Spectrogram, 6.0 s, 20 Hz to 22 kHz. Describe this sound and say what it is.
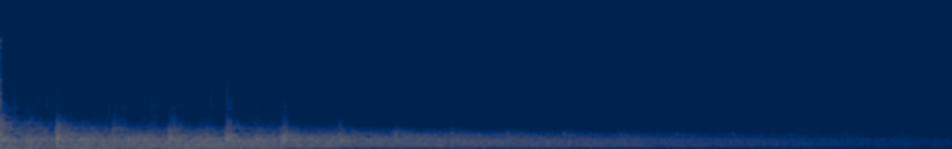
MSfxP Sound 543
Music/sound effect constructive kit.
600 sounds total in this pack designed for whatever you're imagination can do.
You do not have my permission to upload my sounds standalone on any other website unless its a remix and its uploaded here.
For more similar sounds visit my old account. Cheers/Bless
